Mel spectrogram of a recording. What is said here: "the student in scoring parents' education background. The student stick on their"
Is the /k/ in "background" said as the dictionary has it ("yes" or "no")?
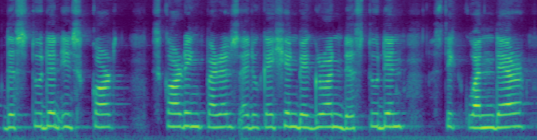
no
